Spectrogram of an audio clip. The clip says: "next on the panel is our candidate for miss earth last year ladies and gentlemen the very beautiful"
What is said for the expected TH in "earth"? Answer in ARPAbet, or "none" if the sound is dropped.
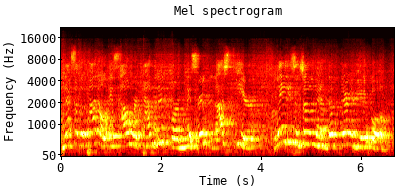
T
